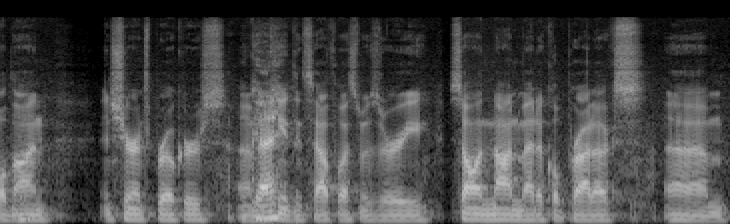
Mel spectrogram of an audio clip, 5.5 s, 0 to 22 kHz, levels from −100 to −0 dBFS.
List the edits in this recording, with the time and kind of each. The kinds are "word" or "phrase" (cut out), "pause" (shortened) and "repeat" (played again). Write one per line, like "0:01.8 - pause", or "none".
0:02.2 - word
0:03.3 - pause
